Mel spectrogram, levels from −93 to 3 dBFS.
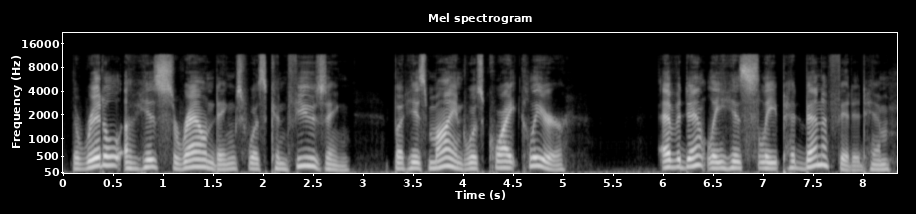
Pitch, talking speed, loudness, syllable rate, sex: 175 Hz, 130 wpm, -19 LUFS, 4.6 syllables/s, female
